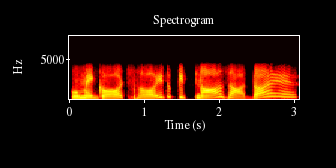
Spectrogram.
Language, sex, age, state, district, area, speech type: Hindi, female, 18-30, Madhya Pradesh, Jabalpur, urban, conversation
